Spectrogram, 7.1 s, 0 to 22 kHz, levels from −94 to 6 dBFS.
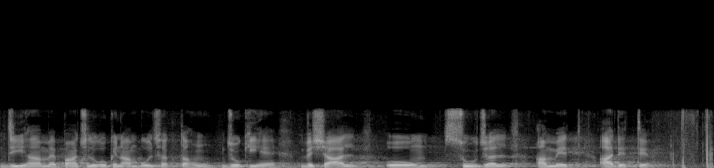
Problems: constant background noise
